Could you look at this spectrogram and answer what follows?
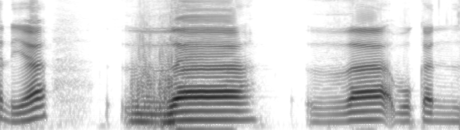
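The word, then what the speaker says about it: ذ: makhraj huruf dalal yaitu ujung lidah menempel dengan gigi seri atas gigi seri atas sehingga pelafalannya dia dza dza bukan Za ya dia tidak dialirkan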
